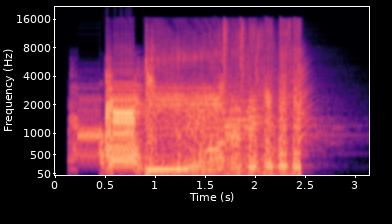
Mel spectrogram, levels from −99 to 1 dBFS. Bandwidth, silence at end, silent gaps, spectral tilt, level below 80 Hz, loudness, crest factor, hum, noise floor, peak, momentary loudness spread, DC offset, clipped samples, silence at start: 17 kHz; 0.55 s; none; -4.5 dB/octave; -34 dBFS; -12 LUFS; 14 dB; none; -48 dBFS; 0 dBFS; 13 LU; under 0.1%; under 0.1%; 0.1 s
